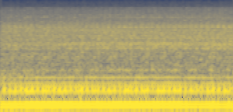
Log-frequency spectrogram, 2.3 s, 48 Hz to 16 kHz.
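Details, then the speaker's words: 2017 Camaro V6 2LT/RS idling after installing a Cold Air Inductions SS intake, still untuned: a steady, even, low rumble with no ticks, knocks or hiss and no check-engine light. Sounds healthy. "so far no issues i don't hear anything weird"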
